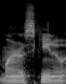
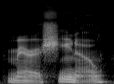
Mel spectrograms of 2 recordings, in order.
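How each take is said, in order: First: It uses the Italian pronunciation of the word. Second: It uses the American pronunciation of the word.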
